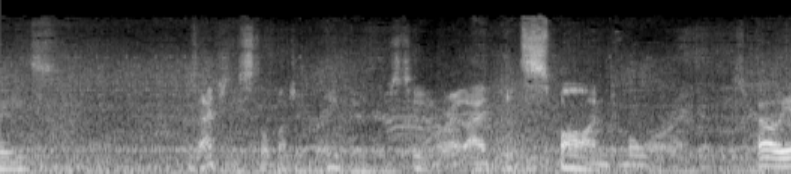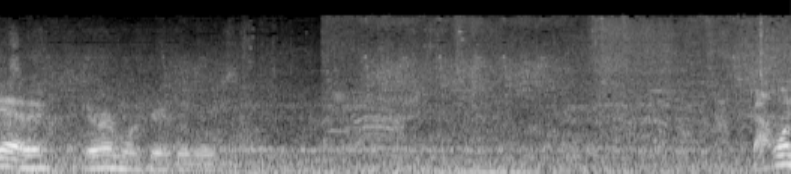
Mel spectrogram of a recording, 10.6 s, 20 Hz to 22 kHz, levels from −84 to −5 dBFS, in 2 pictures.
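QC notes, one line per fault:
7.42–10.55 s: pre-emphasis left on. From 7.42 s to the end the treble climbs steeply, about 14 dB higher at 10 kHz than at 1 kHz. This follows a 75 µs FM boost whose matching de-emphasis was never applied, leaving the sound thin, bright and sibilant.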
